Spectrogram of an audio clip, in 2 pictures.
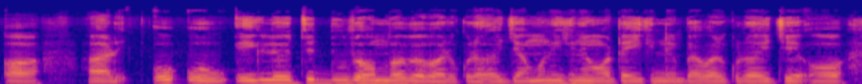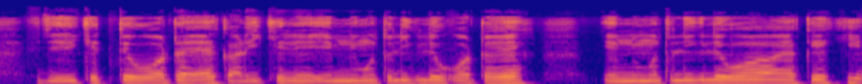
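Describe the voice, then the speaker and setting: A man with a Bengali accent walks learners through letters one by one, repeating each sound plainly. His voice is very dark and mellow. The recording is dry and close. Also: medium pitch, no echo. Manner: plain, repetitive, stops to point at letters. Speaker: teacher. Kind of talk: explaining letters at a board.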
